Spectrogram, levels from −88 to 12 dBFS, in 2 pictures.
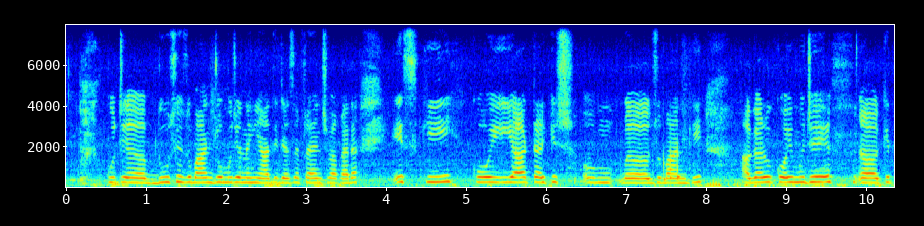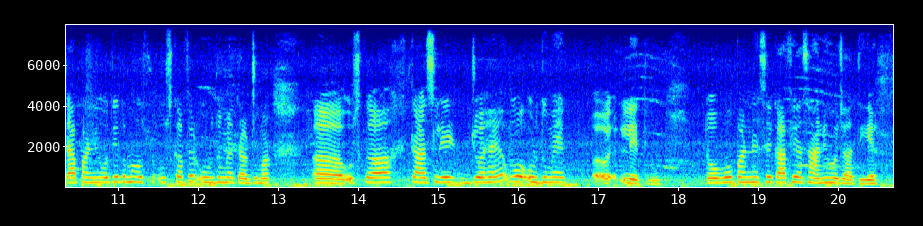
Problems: constant background noise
